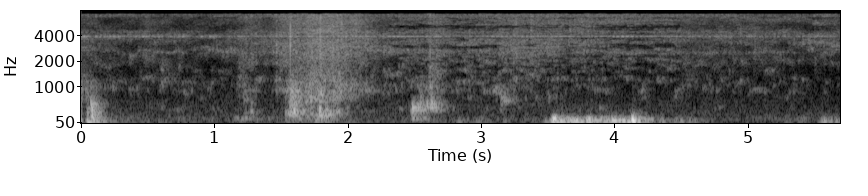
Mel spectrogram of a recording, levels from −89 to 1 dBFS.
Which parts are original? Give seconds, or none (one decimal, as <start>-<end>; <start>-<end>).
2.3-4.5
